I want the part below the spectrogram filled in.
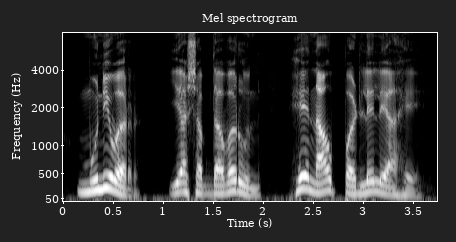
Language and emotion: Marathi, neutral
